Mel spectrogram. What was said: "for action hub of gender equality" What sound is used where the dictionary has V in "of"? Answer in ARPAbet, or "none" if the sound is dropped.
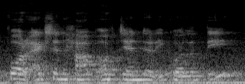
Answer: F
